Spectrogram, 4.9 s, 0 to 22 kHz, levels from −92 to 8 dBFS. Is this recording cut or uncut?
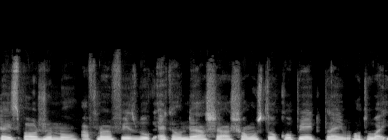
cut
